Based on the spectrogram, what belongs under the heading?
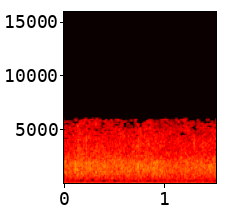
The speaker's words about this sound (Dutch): Een hartelijk applaus, jongens, voor ….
